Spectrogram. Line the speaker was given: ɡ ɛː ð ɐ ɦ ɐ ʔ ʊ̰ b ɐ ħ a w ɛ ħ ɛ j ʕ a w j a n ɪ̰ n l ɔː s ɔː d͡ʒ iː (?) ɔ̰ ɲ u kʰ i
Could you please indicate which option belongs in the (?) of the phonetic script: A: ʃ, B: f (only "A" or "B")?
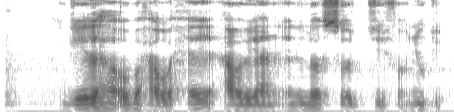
B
